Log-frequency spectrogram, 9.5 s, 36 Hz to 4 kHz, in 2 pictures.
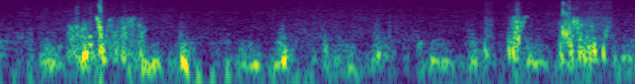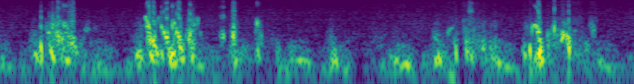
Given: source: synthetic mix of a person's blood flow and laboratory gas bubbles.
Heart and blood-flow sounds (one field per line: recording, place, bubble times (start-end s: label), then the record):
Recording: Doppler ultrasound of blood flow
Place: precordium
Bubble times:
0.49-1.10 s: bubbles
3.62-3.71 s: bubbles
3.80-3.99 s: bubbles
4.18-4.59 s: bubbles
5.04-5.49 s: bubbles
5.79-6.29 s: bubbles
6.40-6.57 s: bubbles
6.66-6.76 s: bubbles
8.11-8.50 s: bubbles
8.68-9.14 s: bubbles
9.18-9.25 s: bubbles
From the record:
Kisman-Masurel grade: 232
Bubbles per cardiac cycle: several, 3 to 8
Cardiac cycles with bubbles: 50 to 99%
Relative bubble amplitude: moderate (0.250 to 0.450)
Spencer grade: 3 (all of the cardiac periods contain showers or single bubble signals, but not dominating or overriding the cardiac motion signals)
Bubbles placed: anywhere in the cardiac cycle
